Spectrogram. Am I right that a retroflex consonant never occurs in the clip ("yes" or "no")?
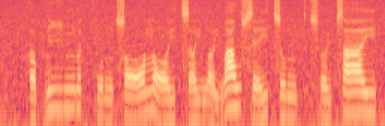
yes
